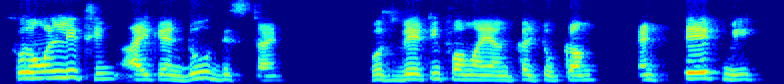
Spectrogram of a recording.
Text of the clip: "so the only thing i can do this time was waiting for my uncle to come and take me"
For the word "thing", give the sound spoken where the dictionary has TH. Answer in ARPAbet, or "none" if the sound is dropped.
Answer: T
